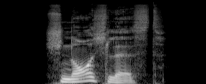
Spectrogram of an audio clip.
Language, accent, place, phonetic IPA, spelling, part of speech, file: German, Germany, Berlin, [ˈʃnɔʁçləst], schnorchlest, verb, De-schnorchlest.ogg
- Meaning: second-person singular subjunctive I of schnorcheln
